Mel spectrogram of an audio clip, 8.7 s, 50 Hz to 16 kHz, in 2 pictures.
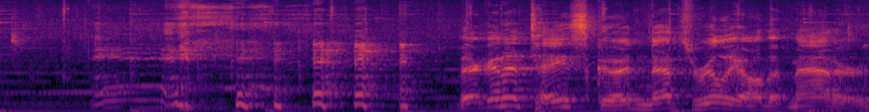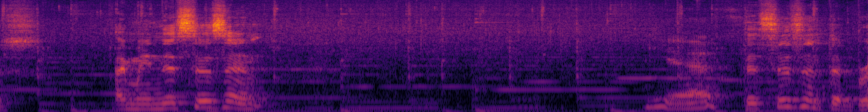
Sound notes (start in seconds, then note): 0.4 woman laughs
